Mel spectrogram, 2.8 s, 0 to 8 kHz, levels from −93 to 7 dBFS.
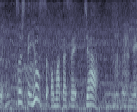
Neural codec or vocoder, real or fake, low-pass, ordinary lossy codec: codec, 16 kHz, 8 kbps, FunCodec, trained on Chinese and English, 25 frames a second; fake; none; none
